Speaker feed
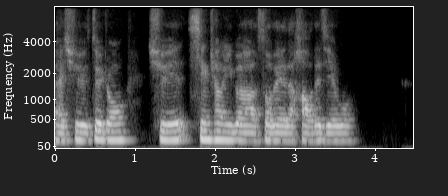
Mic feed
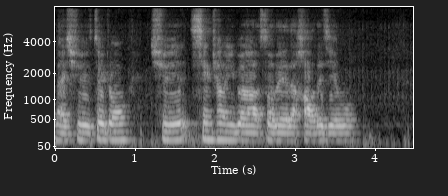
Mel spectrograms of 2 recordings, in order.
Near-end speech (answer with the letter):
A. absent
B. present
A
